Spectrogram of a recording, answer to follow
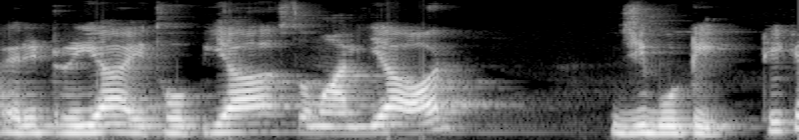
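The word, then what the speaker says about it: Djibouti: तो यहाँ सबसे छोटा आप देख रहे हैं ये जिबूटी है, डी यहाँ पे साइलेंट होता है, ये जिबूटी है।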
